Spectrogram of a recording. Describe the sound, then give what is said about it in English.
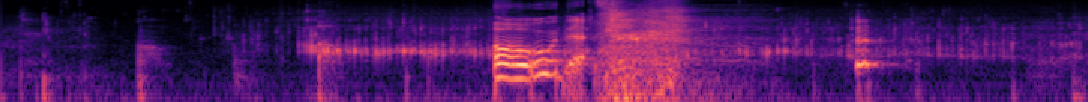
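A carbonated neon pink Cosmic Stardust Energy drink glugs and fizzes as it's poured into a glass, a bubbly rush lasting about a second, with a brief voice speaking before and after. “You ready to pour me up a little beverage?”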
